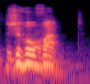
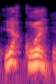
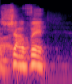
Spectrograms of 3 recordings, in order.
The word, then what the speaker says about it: Yahweh: Từ đó mà ra từ Jehovah, nhưng à, đó là một sự hiểu lầm, bởi vì G được phát âm giống như Y và V được phát âm giống như W. Vì vậy trong tiếng Anh, phát âm của nó phải là IHWH, có nghĩa là à, Yahweh hay là Jahwe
